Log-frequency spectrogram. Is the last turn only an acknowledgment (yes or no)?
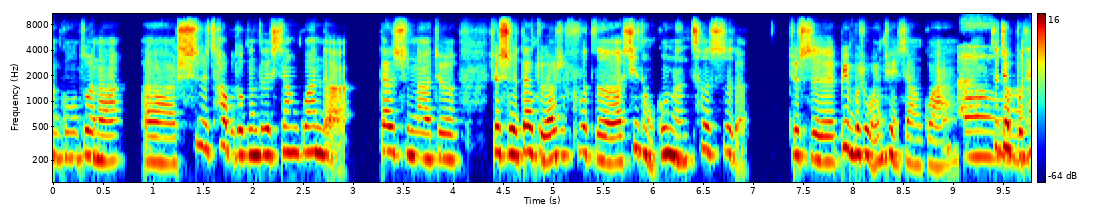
yes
